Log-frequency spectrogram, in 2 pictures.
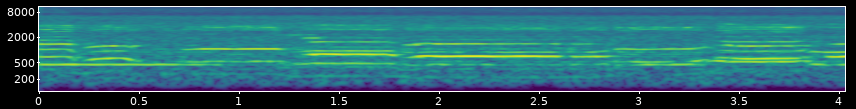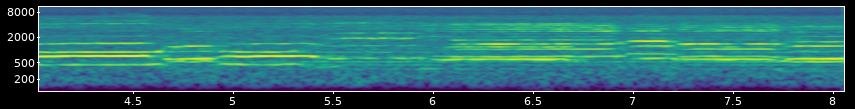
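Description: Swiss folk yodelling with accordion accompaniment: long held notes that step up and down between pitches, several lines sounding together.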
